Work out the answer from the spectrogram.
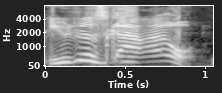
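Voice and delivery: laughing mock plea. Joking plea to O J.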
